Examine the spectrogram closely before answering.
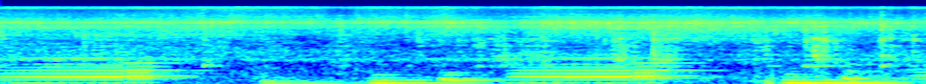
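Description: Margarine sizzling in a hot pan, a steady hiss, under background music with a melody of held notes over a bass line.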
